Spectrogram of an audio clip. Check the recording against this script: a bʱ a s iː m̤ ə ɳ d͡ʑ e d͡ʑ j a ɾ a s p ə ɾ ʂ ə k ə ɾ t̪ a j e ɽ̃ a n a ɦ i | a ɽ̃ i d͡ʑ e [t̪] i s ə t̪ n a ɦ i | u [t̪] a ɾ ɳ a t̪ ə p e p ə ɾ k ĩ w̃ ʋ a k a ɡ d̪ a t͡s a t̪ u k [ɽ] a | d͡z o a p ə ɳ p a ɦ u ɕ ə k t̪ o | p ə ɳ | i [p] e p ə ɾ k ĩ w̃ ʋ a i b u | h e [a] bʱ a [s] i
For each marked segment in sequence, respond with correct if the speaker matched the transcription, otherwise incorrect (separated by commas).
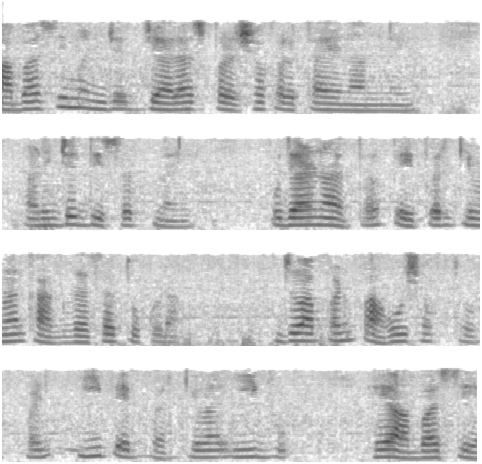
incorrect, incorrect, correct, correct, correct, correct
